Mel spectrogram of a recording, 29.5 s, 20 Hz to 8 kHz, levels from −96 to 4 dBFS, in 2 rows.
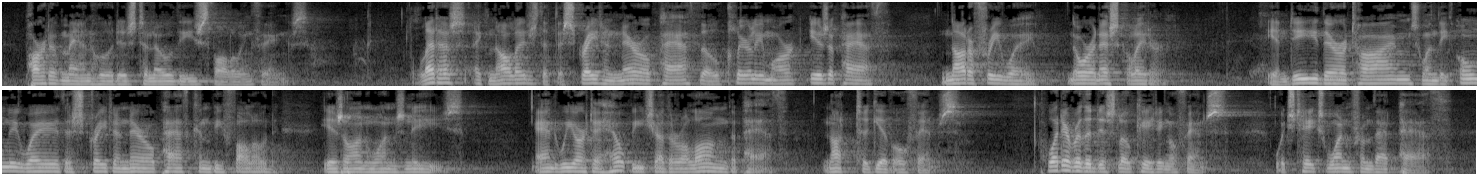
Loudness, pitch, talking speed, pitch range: -30 LUFS, 120 Hz, 150 wpm, 110-130 Hz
